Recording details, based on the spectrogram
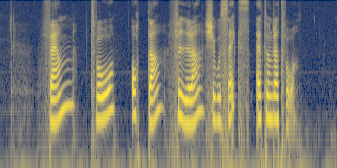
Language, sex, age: Swedish, female, 24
